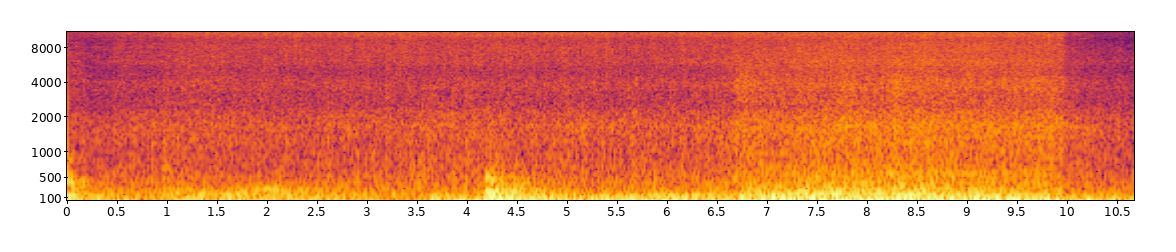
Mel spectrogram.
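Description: Armored footsteps clank on a metal walkway.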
